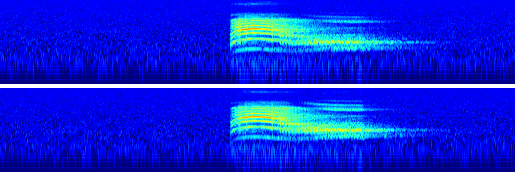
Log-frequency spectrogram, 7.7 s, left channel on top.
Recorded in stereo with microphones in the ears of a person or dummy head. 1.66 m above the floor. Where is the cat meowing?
20° left (ahead or behind), 0.9 m; by 5.5 s 50° right (ahead or behind), 2.5 m.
